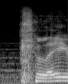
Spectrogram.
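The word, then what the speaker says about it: Klei: Clay rhymes with play.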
